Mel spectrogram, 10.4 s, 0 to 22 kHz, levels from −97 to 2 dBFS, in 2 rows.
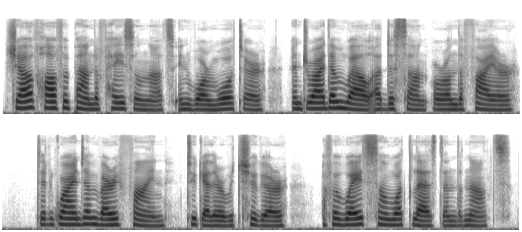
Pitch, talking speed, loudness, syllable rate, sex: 190 Hz, 210 wpm, -18 LUFS, 5.0 syllables/s, female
